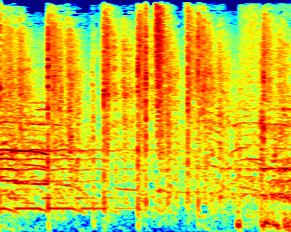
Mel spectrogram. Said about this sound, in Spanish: Cuánto disparo, cuánta metralla, bomba y más y más bala y no solucionan nada.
